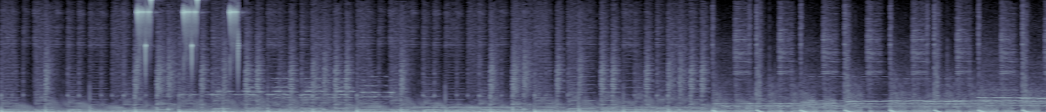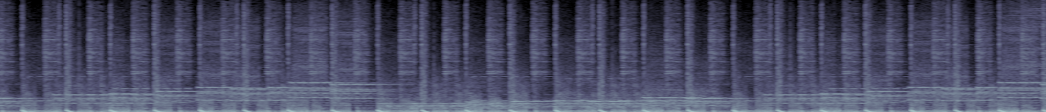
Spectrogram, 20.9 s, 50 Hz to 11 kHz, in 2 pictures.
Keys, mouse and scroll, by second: 0.3 ctrl+s, 0.9 click, 1.1-3.0 middle drag, 3.0 click, 3.4 middle click, 3.8 click, 4.1 Delete, 5.0 click, 5.2 Delete, 5.7 click, 5.9 Delete, 6.6 click, 8.2 Delete, 8.5 click, 8.9 Delete, 9.3-15.8 middle drag, 15.8 click, 15.9 middle click, 16.2-16.6 scroll up 4, 16.6 Delete, 16.9 middle click, 17.5-18.1 scroll down 4, 17.6 middle click, 18.1 middle click, 19.8 ctrl+s.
